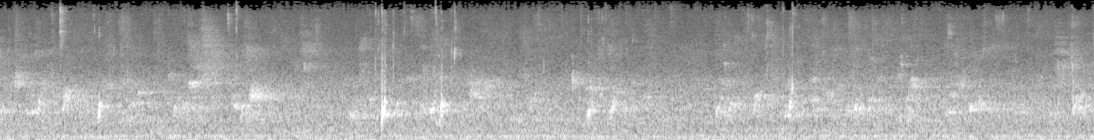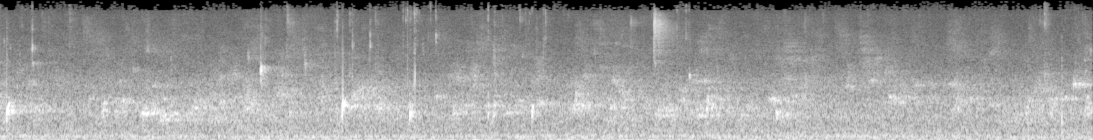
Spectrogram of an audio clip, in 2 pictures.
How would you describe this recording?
In an underground mine, sound of water spilled in the slope, and drops in a puddle.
